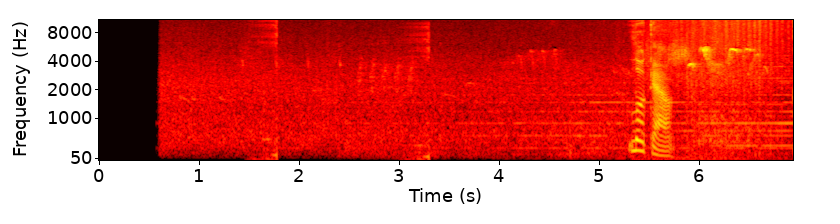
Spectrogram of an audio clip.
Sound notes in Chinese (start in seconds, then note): 0.6 沙漠聲景; 3.6 戲劇性音樂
